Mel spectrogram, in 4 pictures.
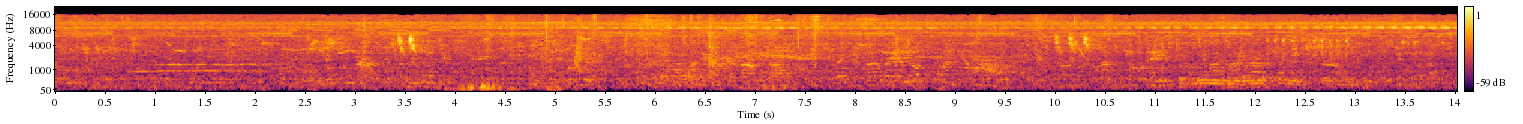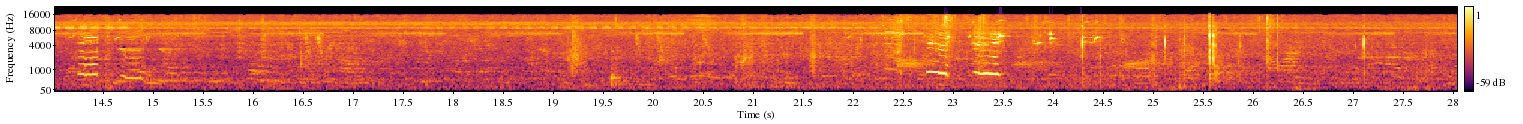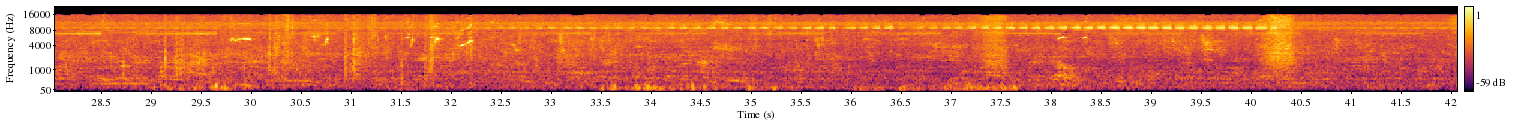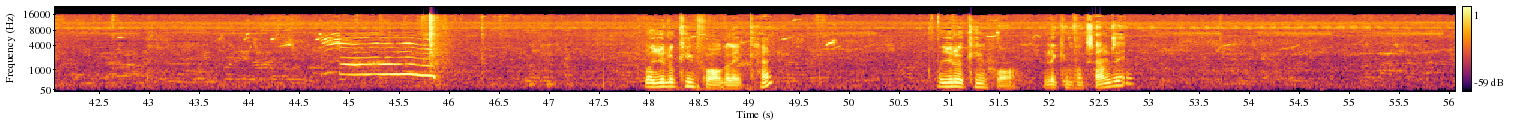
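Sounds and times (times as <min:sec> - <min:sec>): dog whining: 0:14.1 - 0:15.2, 0:22.1 - 0:24.1, 0:44.6 - 0:46.0.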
